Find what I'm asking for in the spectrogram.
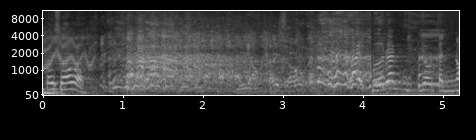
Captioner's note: laughing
